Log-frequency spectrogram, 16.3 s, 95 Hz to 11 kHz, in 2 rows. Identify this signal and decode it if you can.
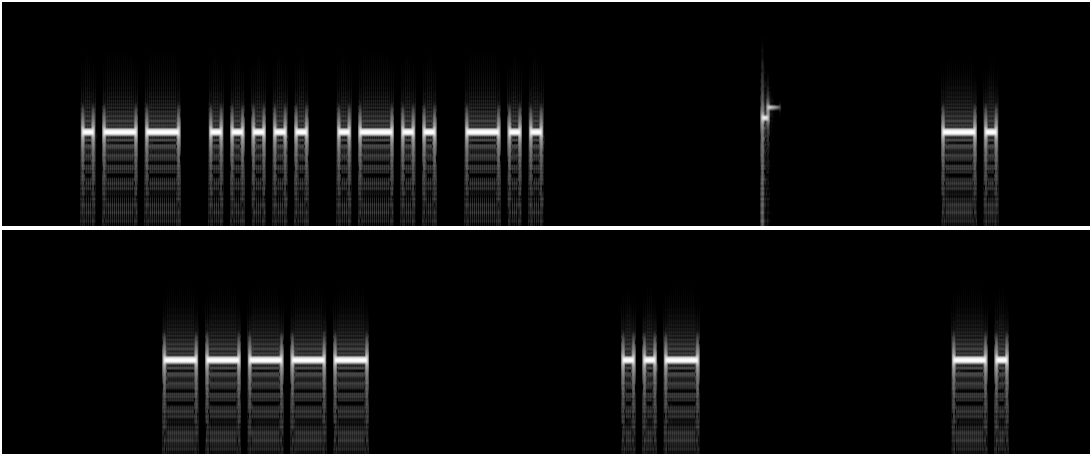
Morse code, heard as a keyed tone, about 15 wpm, spaced as for 6 wpm, 700 Hz. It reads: W5LD N0UN
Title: USA Call Signs - 4 Characters - 8x Character Spacing - 15wpm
